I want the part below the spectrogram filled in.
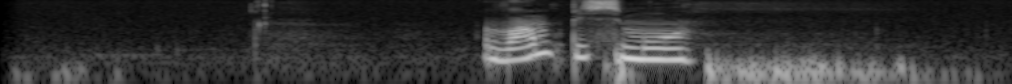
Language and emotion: Russian, neutral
